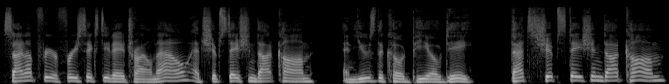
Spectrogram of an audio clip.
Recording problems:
none

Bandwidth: 15 kHz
